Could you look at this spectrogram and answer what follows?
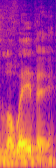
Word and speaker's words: Loewe: Yes, it's pronounced Loewe.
